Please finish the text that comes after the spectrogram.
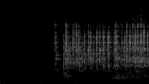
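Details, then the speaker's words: Handi Quilter longarm frame, standard view, loading backing fabric: a fast, even run of light metallic ratchet clicks as the bar is wound with an added hand wheel; the ratchet is engaging normally in the correct direction. "Can you hear that clicking noise from the ratchet? That's your sign that you've got it going the correct direction."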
